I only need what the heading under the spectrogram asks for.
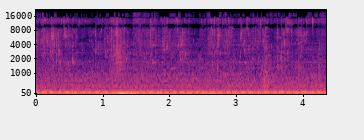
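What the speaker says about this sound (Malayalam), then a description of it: "ഈ തേങ്ങയുടെ പാൽ ഇതിൽ ഒഴിച്ചു കൊടുക്കുക" Thick coconut milk is poured into a pot for chicken nirvana, a steady, soft liquid trickle that continues throughout.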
